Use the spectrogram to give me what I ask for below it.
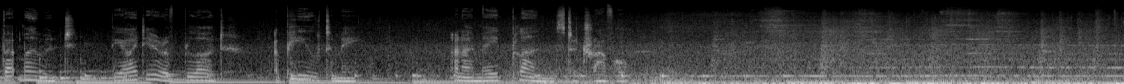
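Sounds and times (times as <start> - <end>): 
speech: 0.0 - 7.4
train rumbling along the rails: 1.7 - 11.2
train wheels clicking over track joints: 4.0 - 11.2
faint metallic squeals of a train: 5.7 - 11.2.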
